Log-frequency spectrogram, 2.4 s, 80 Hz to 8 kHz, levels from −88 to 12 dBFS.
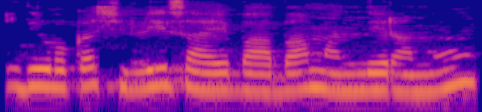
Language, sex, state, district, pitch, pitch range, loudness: Telugu, female, Andhra Pradesh, Guntur, 215 Hz, 200-235 Hz, -27 LUFS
